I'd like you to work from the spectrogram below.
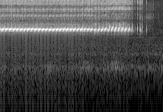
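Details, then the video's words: High, even cricket trill ringing steadily for about two and a half seconds, then fading and breaking into a few faint scattered pulses before dying away. "Cricket sound ( Insect ) | Chirping Cricket"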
